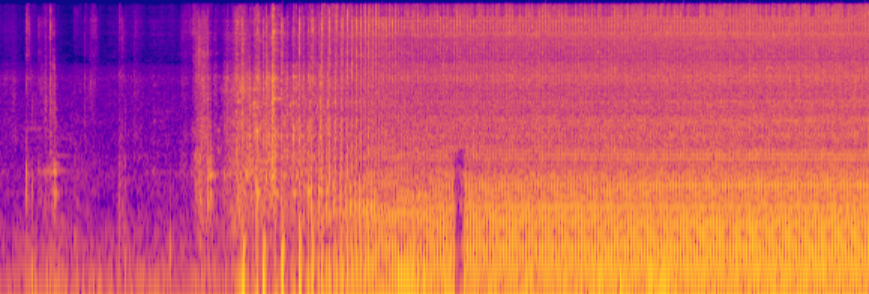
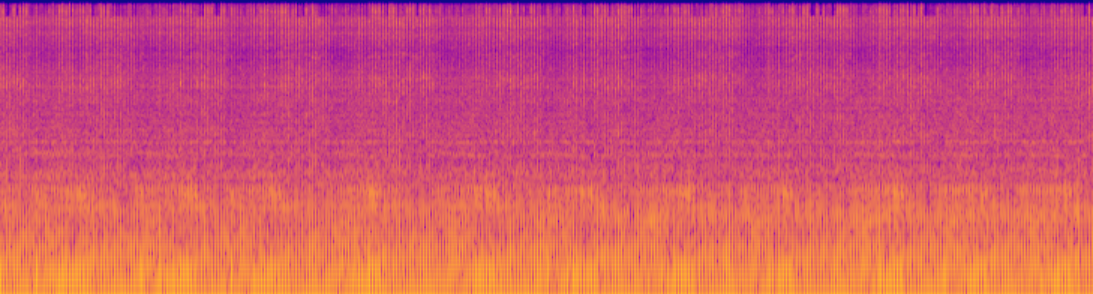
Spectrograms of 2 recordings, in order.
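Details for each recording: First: Tecumseh engine swapped onto an Ariens Jet rototiller, with the low-speed screw turned in and backed out one turn: a few pulls, then it catches and settles into a steady, even idle without hunting or stalling. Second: Tecumseh engine swapped onto an Ariens Jet rototiller, at full throttle with choke off; speed surges and falls about once a second, hunting because the main jet runs lean.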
